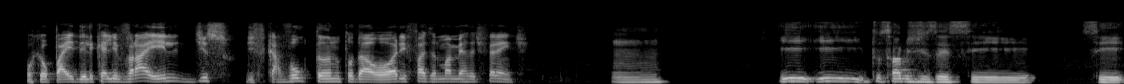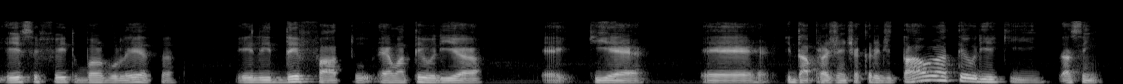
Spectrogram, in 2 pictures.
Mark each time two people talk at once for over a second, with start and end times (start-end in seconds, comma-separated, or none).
none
